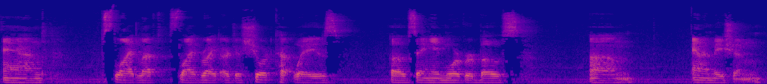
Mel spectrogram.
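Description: A man with a fairly low voice explains things casually as an interview guest. He works through his thoughts out loud in a halting way. The room is clearly echoey, with faint noise behind him. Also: monotone. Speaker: podcast guest, web developer.

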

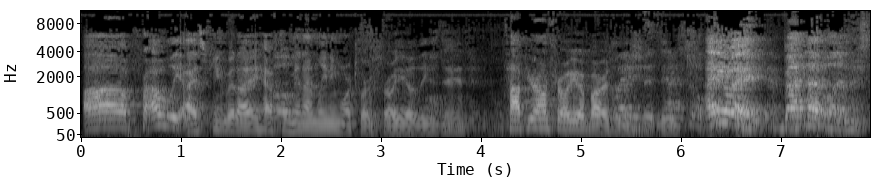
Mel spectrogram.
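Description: A man's voice: a little high, lively intonation, normal speed, crowd noise. A man hosting a live show, chatting casually with laid-back, slangy bro talk. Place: live event in a room with an audience. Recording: roomy, very noisy live venue.

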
